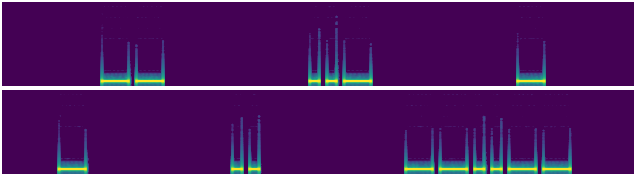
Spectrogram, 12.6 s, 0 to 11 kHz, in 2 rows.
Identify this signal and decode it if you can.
Morse code, heard as a keyed tone, about 14 wpm, spaced as for 5 wpm, 700 Hz. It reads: MUTTI,
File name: Morsekurs / Witze / Witz 28. November 2017, 25 F70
